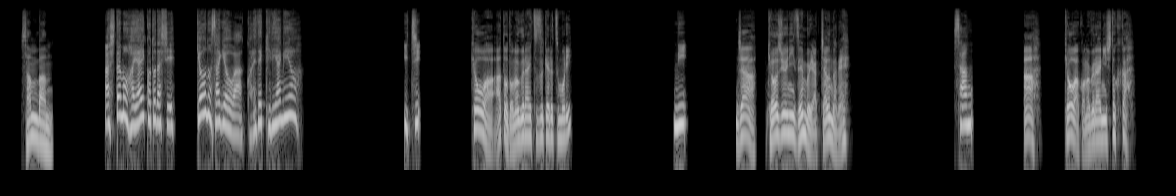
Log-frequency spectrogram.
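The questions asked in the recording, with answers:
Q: 明日も早いことだし、今日の作業はこれで切り上げよう。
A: 3: ああ、今日はこのぐらいにしとくか。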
